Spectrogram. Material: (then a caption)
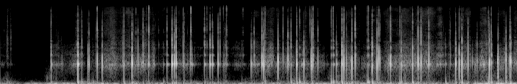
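Glass. Long nails tap fast on a small glass aroma candle jar labeled Lavender and filled with wax. The result is a rapid stream of short, dry clicks with a faint ringing tone near 1 kHz. The hits come too close together to count cleanly.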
